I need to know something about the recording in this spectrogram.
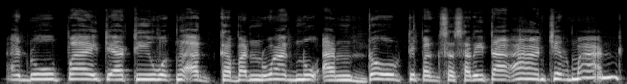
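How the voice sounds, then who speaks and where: A man's voice: sits high, measured pace, dry recording. A man playing a deferential, hesitant villager in an Ilocano radio comedy serial. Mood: chatty, amused.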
